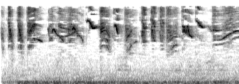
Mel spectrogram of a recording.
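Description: A yellow-faced siskin sings a fast, high twittering song of buzzy trills and sweet slurred whistles, delivered without pause; a faint low hum sits underneath.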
